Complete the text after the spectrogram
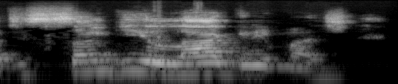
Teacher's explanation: Aqui há uma crase, o E final de sangue e o E, conjunção aditiva, se fundem na fala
